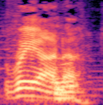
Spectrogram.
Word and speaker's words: Rihanna: ¿Cómo ¿cuál, es la pronunciación? ¿Es Rihanna? – Rihanna. – En inglés.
